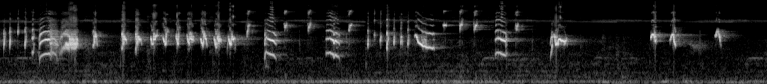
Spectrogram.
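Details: Long-tailed shrike singing as a lure for a bird that has stopped singing: harsh, squeaky chattering phrases early on, thinning out into scattered single scratchy notes with gaps of silence.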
